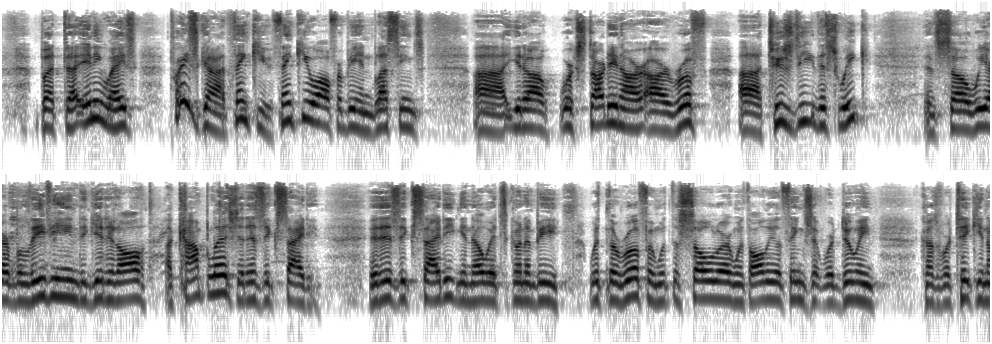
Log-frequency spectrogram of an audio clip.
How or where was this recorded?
large echoing room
